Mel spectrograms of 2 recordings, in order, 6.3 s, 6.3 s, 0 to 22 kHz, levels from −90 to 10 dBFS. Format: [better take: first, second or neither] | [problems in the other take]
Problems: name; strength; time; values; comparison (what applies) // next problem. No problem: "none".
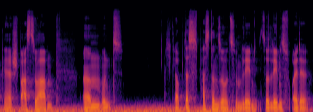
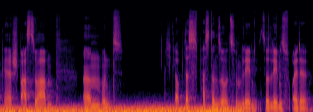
first | low rumble; loud; until 5 s; 10 dB below the speech; faint in the first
